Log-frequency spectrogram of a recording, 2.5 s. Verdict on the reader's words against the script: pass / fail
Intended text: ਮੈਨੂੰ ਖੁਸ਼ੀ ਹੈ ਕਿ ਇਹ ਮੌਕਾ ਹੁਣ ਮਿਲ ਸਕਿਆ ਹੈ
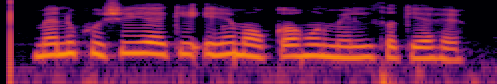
pass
